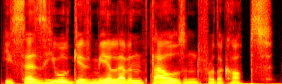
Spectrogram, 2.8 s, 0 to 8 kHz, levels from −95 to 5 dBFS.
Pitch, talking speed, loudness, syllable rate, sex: 135 Hz, 235 wpm, -16 LUFS, 5.5 syllables/s, male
